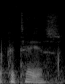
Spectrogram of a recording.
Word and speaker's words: Koteas: AC it's Angel Caruso last name is pronounced uh cus cus Ellas pretty name Ellas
